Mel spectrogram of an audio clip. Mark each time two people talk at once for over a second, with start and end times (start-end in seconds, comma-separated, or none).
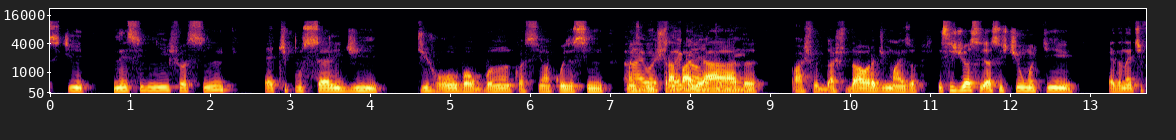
7.2-8.8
